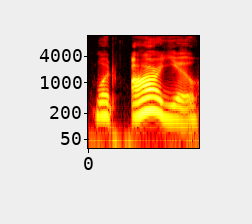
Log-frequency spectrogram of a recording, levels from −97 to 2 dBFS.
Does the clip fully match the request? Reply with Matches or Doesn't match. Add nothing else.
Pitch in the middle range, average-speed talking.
Matches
